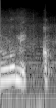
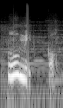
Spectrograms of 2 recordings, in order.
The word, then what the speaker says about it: lumikko: think that this is what we call a lumikko. Like, The footprints? it's, yeah, the footprints of a How do you say it again? lumikko.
